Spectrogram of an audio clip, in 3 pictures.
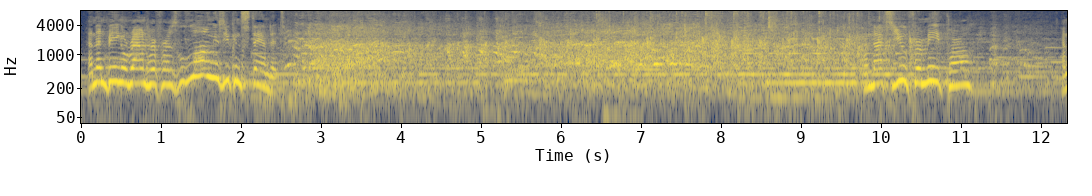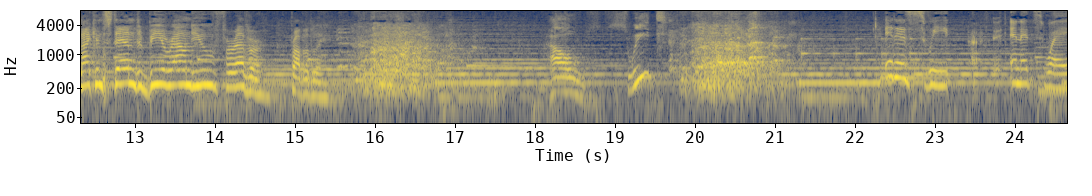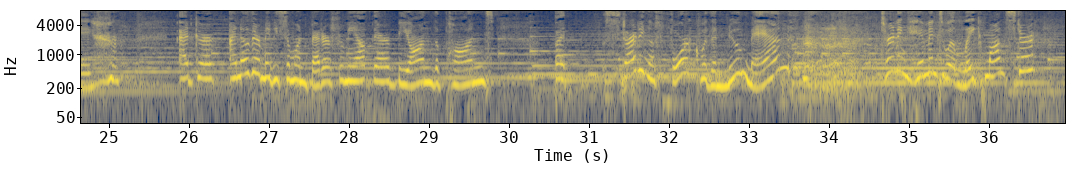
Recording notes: Recorded Live 2/1/2014 at Largo, Los Angeles.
